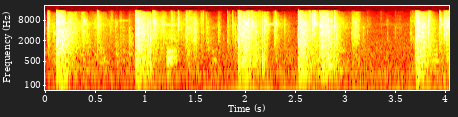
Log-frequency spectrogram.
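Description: A phone handset being smashed repeatedly against a glass street phone booth: about five loud cracking bangs, roughly a second apart.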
